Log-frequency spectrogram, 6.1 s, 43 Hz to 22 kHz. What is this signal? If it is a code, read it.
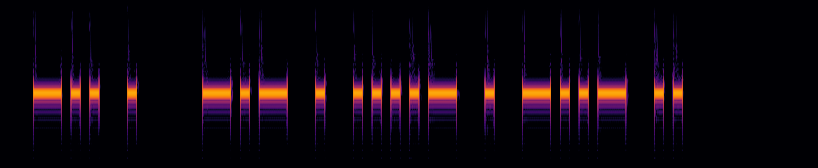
Morse code, heard as a keyed tone, about 17 wpm, 700 Hz. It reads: DE KE4EXI
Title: USA Callsign DE Callsign 17wpm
